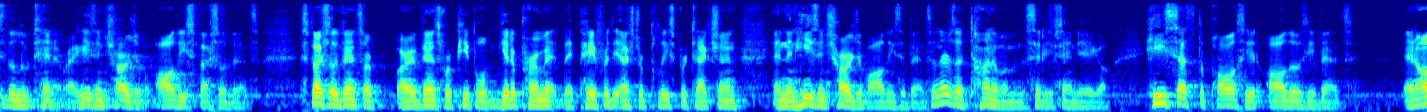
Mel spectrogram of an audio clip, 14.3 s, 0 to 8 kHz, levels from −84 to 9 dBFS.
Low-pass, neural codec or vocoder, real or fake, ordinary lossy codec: 7.2 kHz; none; real; AAC, 48 kbps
